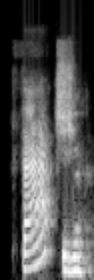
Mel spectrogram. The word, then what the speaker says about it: Thach: Is it Thach? Yes, they are tech. You got it.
